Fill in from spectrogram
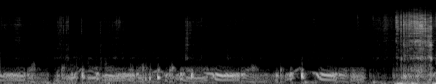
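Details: Courtship dancing of a male and female pigeon in a barn owl nest box, Hula Valley, Israel, 4 July 2021; louder, continuous rolling coos with swooping rising-and-falling inflections in an enclosed space, ending in a burst of rustling noise.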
